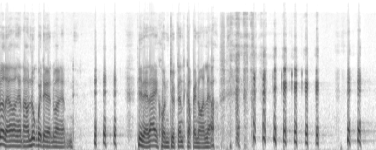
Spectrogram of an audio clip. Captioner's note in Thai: เสียงหัวเราะ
